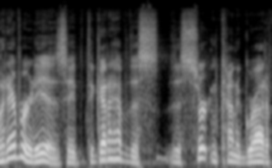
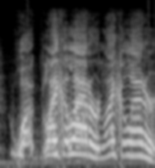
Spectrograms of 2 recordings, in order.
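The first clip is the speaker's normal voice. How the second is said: anxious urging; 10 semitones higher than usual. Retold or imitated. Urging son how to climb.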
